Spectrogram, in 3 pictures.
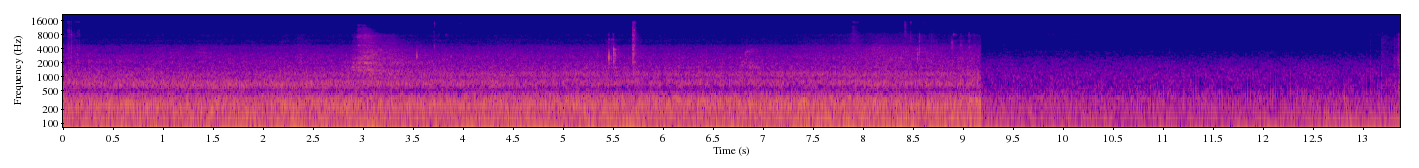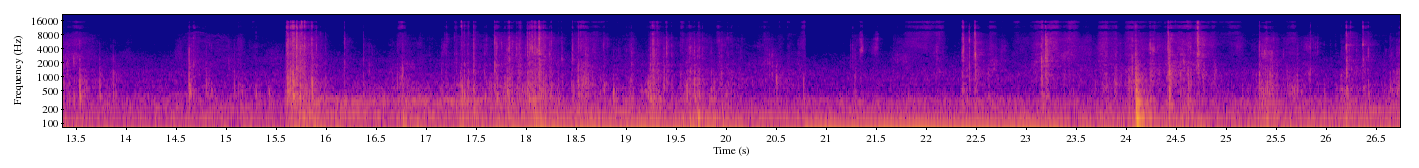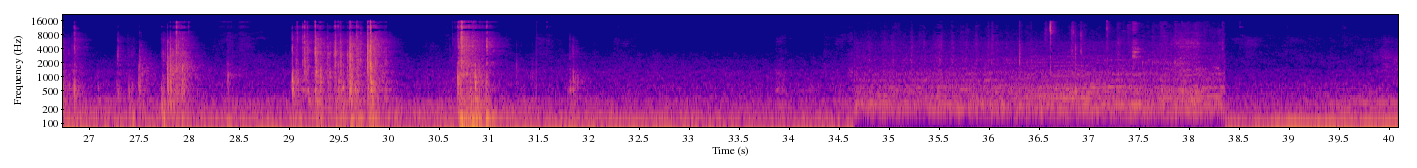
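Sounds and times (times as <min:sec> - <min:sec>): notebook pages rustling: 0:13.2 - 0:28.6, 0:34.6 - 0:38.4.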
